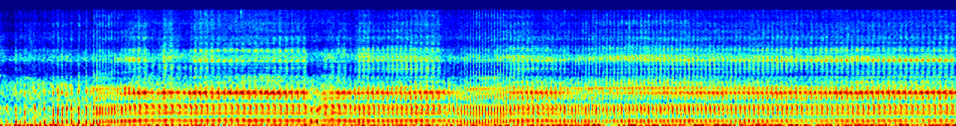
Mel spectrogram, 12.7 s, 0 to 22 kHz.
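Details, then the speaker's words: Raider 150 single-cylinder motorcycle cruising at even speed on a four-lane highway with its muffler detached; steady, very loud blaring drone from the open exhaust connection. "Nagtataka po yung mga tao kung bakit ang ingay-ingay ng tambutso. Tambutso yung ingay kundi sa connection mismo."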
